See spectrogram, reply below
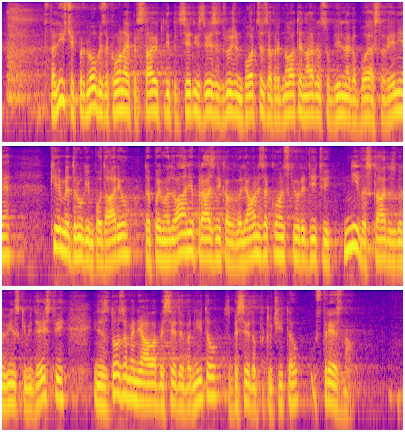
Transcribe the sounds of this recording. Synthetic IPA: st̪aliʃt͡ʃɛk̚pɾɛd̪loːɡuzakoːnajɛpɾɛt̪st̪aːʋiwt̪uːd̪ipɾɛt̪seːd̪niɡzʋeːzɛzd̪ɾuːʒɛnboːɾt̪sɛwzaʋɾɛd̪nɔːt̪ɛnaːɾɔd̪nɔsʋɔbɔd̪iːlnɛɡabɔːjaslɔʋeːnijɛ | kijɛmɛd̪ːɾuːɡimpɔwd̪aːɾiwd̪̥ajɛpɔimɛnɔʋaːnjɛpɾaːznikaʋəʋɛljaːwnizakoːnskiuɾɛd̪it̪ʋiniʋəsklaːd̪uzɡɔd̪ɔʋinskimid̪ɛjst̪ʋiːnjɛzat̪oːzamɛnjaːʋabɛseːd̪ɛʋəɾnit̪ɛwzbɛseːd̪ɔpɾiklʲut͡ʃit̪ɛwust̪ɾeːznɔ̰

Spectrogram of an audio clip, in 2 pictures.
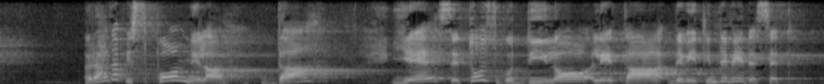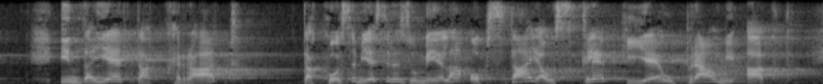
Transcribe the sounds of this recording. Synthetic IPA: ɾaːd̪abispɔmnilad̪a | jɛsɛt̪oːzɡɔd̪iːlɔleːt̪ad̪ɛʋeːt̪ind̪ɛʋeːd̪ɛsɛt̪ | ind̪ajɛt̪a̰kʰɾat̪ː | akʰoːsɛmjɛsɾazumeːlaʔɔpst̪aːjawsklɛp̚kijɛupɾawniakt̪

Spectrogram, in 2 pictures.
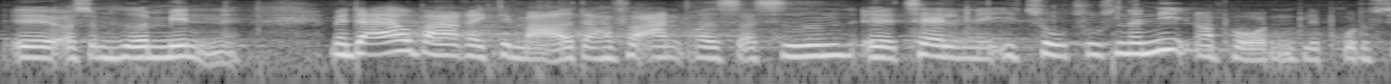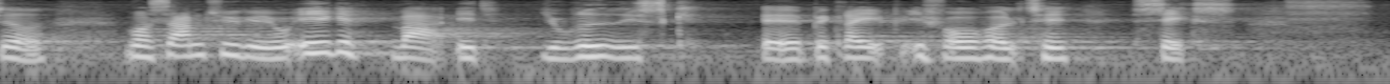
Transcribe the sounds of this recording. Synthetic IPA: ʔʔɒ̽sɒ̽mhe̝ð̰ˠɐmen̰nə | mend̥ɑ̈æɐjo̝b̥ɑ̈ːʁeɡ̥̚d̥imɑ̈ːð̞̩ˠd̥ɑ̈ɦɑ̈fɒ̽ʔɑ̈n̰d̥ʁɐð̞̩ˠsɑ̈ɪsið̞ˠn̩t͡sʰɛlənəʔit͡sʰo̝̰ːt͡sʰṵːsn̩ɒ̽nḭːʁɑ̈pʰɒːd̥n̩b̥le̝pʰʁo̝d̥use̝̰ːɐð̞ˠ | ʋɒsɑ̈mt͡sʰyɡ̥ð̩ˠjo̝ʔe̝ɡ̥əʋɑ̈e̝d̥juʁið̞̰ˠisɡ̥ | b̥e̝ɡ̥ʁɛ̰ːb̥ifɒːɦɒ̽l̰t͡sʰe̝lseɡ̥s

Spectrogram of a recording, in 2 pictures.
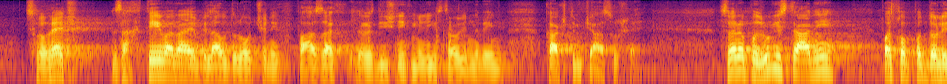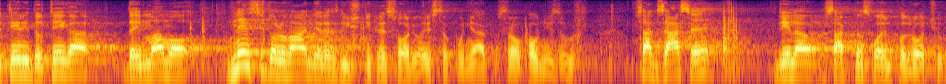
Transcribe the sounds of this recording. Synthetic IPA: t̪sɛloʋɛt͡ʃzaxt̪eːʋanajɛbilawd̪ɔloːt͡ʃɛnixfaːzaxɾazlit͡ʃnixminiːst̪ɾɔwinːɛʋemkaːkʃnɛmt͡ʃa̰ːsuʃɛ | sʋɛd̪apɔd̪ɾuːɡist̪ɾaːnipasmɔpad̪ɔlɛt̪eːlid̪ɔt̪eːɡad̪aimaːmɔnɛsɔd̪ɛlɔʋaːnjɛɾazlit͡ʃnixɾɛsoːɾjɔwist̪ɾɔkɔnjaːkst̪ɾɔwkɔwniɣd̪ɾuːʃp | wsaːɡzaːsɛ | d̪eːlawsaknasʋɔːjɛmpɔd̪ɾoːt͡ʃju

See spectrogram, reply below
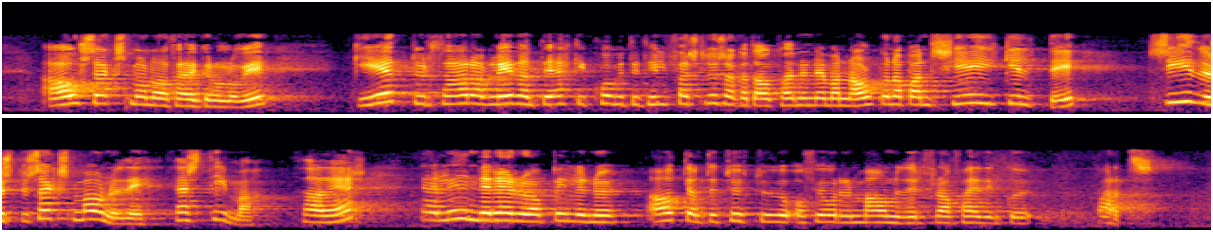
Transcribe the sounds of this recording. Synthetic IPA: awsɛksmawnaðafaːjðiŋkɾawlɔvɪ | cɛːt̪ʏɾ̥θaɾavleːjðant̪ɪɛhcɪkʰɔːmɪt̪ʰɪt̪ʰɪlfajɾ̥slʏsawkat̪aːwkʰvaðnʏnɛːmanawlkʏnapanːsjɛːicɪlt̪ɪ | siːðʏst̪ʏsɛksmaːwnʏðɪθɛst̪ʰiːma̰ | θaðɛɾ̥ | θɛaɾlɪðnɪɾɛɾʏawpɪlɪnʏa̰ːwt̪jawnt̪ɪt̪ʰʏht̪ʏɣʏʔɔɣfjoːwɾɪnmaːwnʏðɪɾ̥fɾawfaːjðiŋkʏ | paɾt̪s

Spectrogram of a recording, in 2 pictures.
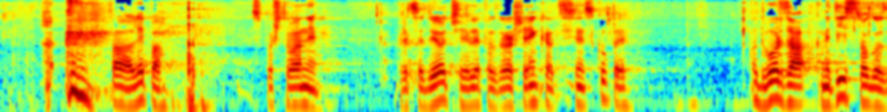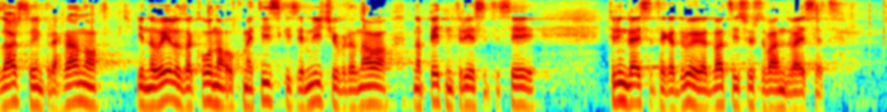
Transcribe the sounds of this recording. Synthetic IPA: xʋaːlaleːpa | spɔʃt̪ɔʋani | pɾɛt̪sʲɛd̪ujoːt͡ʃileːpːɔzd̪ɾaːwʃɛɛŋkɾat̪senskupaj | ɔd̪boɾzakmɛt̪ist̪ʋɔɡɔzd̪aɾst̪ʋɔinpɾɛxɾaːnɔjɛnɔʋeːlɔzakoːnaʔɔkmɛt̪iːskizɛmliːt͡ʃiɔbɾawnaːʋanapeːt̪int̪ɾiːd̪ɛsɛt̪isei | t̪ɾiːnd̪ʋajsɛt̪ɛɡad̪ɾuɡɛɡad̪ʋat̪iːsɔd͡ʒd̪ʋaind̪ʋajsɛt̪

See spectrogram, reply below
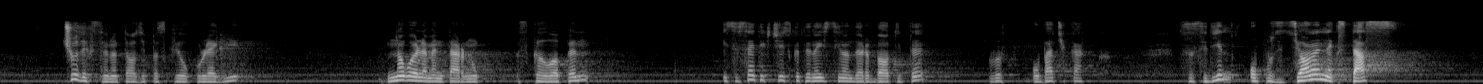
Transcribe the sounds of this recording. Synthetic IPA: t͡ʃud̪ɛxsɛnɐt̪ɔzipɐskviokolɛɡi | mnɔɡʊɛlɛmɛnt̪aɾno | skəlˠɤpɛn | isɛsɛt̪ixt͡ʃɛiskət̪ɛnɐist̪inəd̪ɐɾɐbɔt̪it̪ɛ | vəf | obat͡ʃɛ̥kak | sɐsɛd̪inopozit̪siɔnɛnɛkst̪as

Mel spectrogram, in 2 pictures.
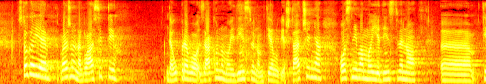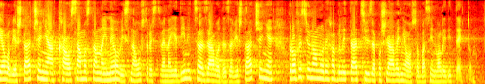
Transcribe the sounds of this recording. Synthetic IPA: st̪o̞ɡaje̞ʋaːʒnonaɡlˠaːsit̪i | d̪aupɾaʋo̞zaːko̞no̞mo̞je̞d̪inst̪ʋe̞no̞mt̪jeːluʋjḛʃt̪aːt͡ʃeɲao̞sniʋamo̞ije̞d̪inst̪ʋe̞no̞ | t̪je̞ːlo̞ʋje̞ʃt̪aːt͡ʃeɲakʰao̞samo̞st̪alˠnaine̞o̞ʋisnaust̪ɾo̞jst̪ʋe̞naje̞d̪init̪sazaːʋo̞d̪azaʋje̞ʃt̪aːt͡ʃeɲe̞pɾo̞fe̞sio̞nalˠnuɾe̞xabilit̪aːt̪sijuizapo̞ʃʎaːʋaɲe̞o̞so̞basinʋalid̪it̪ḛːt̪o̞m

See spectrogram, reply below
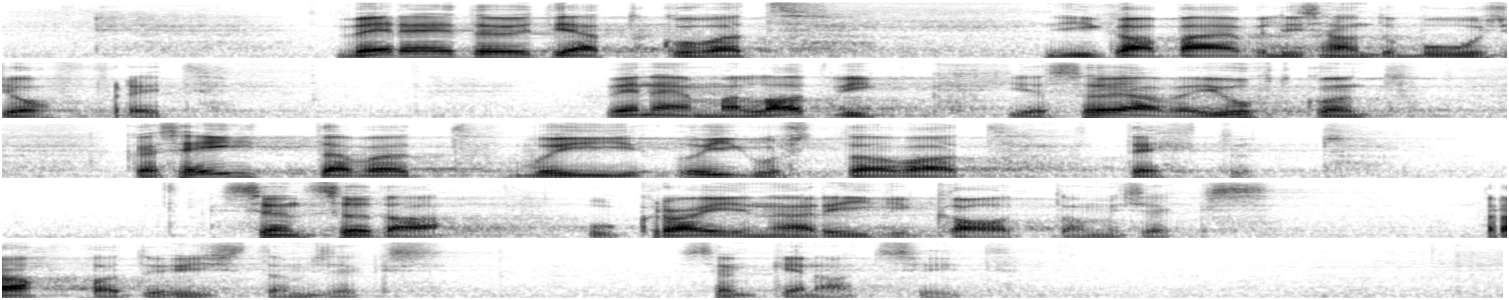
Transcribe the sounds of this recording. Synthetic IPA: ve̞ɾe̞t̪ø̞ːd̪̥jæt̪kuvɑd̪̥ | iɡ̥ɑpæevlisɑnd̪ubuːsio̞frejd̪̥ | ve̞ne̞mɑlɑd̪̥vikjɑsɤ̞jɑvejuht̪̚ko̞nd̪̥kɑse̞jt̪ːˑɑvɑd̪̥vɤ̞jɤjɡ̥ust̪ɑvɑd̪̥ːe̞ht̪ut̪ː | se̞o̞nsɤd̪ɑukrʔɑjnɑɾiːɡ̥ikɑo̞t̪ːˑɑmise̞ks | rʔɑhfɑt̪yɦist̪ɑmise̞ks | senke̞no̞̰t̪sḭːd̪̥

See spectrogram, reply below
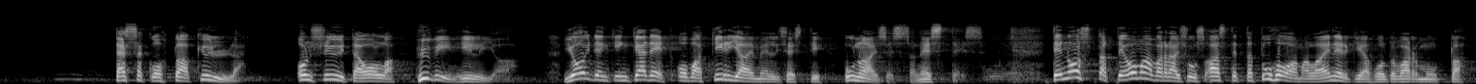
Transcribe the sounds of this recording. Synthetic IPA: t̪æsːækoht̪ɑːkylːæ̰ | onsyːt̪æolːɑ | hyʋinhiljɑ̰ː | joideŋkiŋkædet̪oʋɑkkirjɑimelːisest̪ipunɑisesːɑ̰nest̪ḛːsːæ̥t̪enost̪ɑt̪ːeomɑʋɑrɑisuːsɑst̪et̪ːɑt̪uhoɑmɑlːɑenerɡiɑhuolt̪oʋɑrmuːt̪ːɑ

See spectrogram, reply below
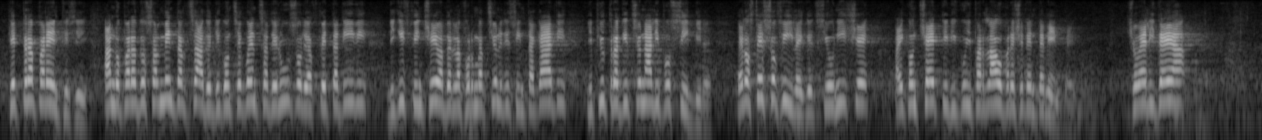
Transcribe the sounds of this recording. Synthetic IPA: k̟et̪ːɾapːaɾɛnt̪ezi | anːopaɾad̪osːalment̪ealt̪saːt̪od̪ːikonseɡwɛnt̪sad̪eluːzoleaspet̪ːat̪iːvi | d̪ik̟ispint͡ʃeːvaperlaformat̪sːjoːned̪esind̪akaːt̪̬iipːjut̪ːɾad̪it̪sːjonaːliposːibile | ɛlost̪esːofiːlekesːiuniʃːe | ajkont͡ʃɛt̪ːid̪ikuːjparlaːvopɾet͡ʃed̪ɛnt̪ement̪ḛ | t͡ʃoɛlid̪ɛːa

